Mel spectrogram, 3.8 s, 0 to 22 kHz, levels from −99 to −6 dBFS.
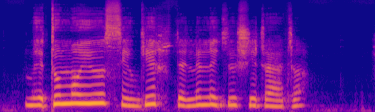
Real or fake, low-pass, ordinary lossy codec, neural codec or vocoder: fake; none; none; codec, 44.1 kHz, 1.7 kbps, Pupu-Codec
